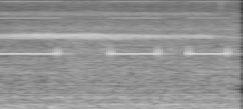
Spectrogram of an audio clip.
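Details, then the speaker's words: Multimeter set to diode/buzzer mode and tested before probing a dead phone's power-IC area: three clean, high-pitched beeps, each under half a second, in a quiet room; continuity buzzer working normally. "Kita setting di mode, di buzzer mode dioda mode dioda ya. Kita tes."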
